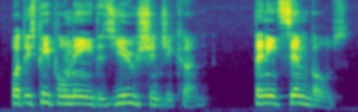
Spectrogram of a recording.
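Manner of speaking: ordinary delivery, nothing marked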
